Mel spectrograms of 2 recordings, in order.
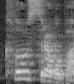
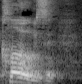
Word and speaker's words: close: close라고 발음하시게 되면은 가까운이라는 뉘앙스의 형용사로서 뜻이 전해질 수가 있어요. 그러니까 는 close, z 발음으로 끝나야 합니다.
